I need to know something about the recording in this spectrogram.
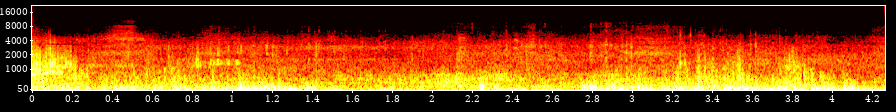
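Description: Gusty wind buffeting the microphone: an uneven low rumble that eases briefly around the middle and picks up again toward the end.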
